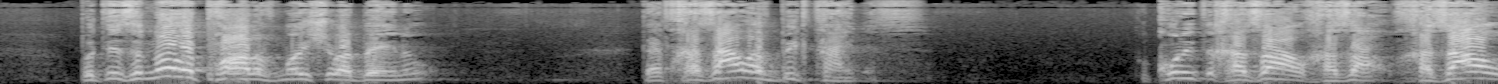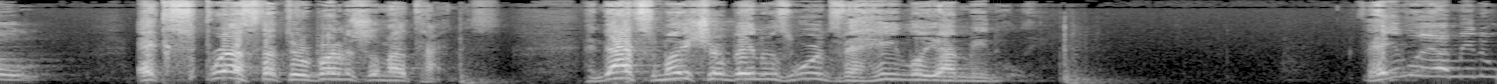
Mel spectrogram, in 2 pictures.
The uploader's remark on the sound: Shiur recorded in Yeshivas Ohr Reuven, Monsey NY.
